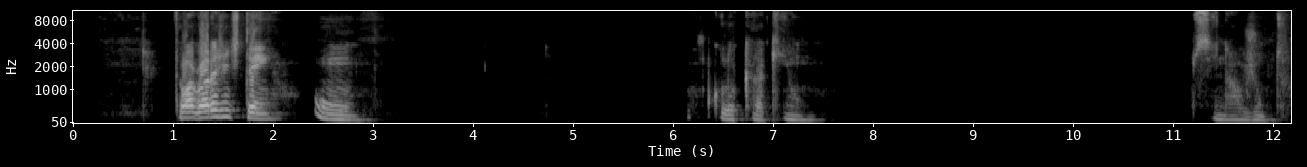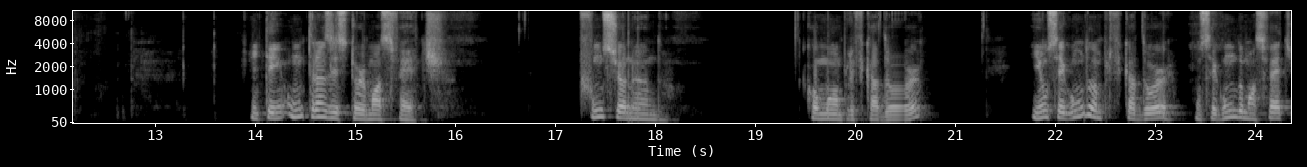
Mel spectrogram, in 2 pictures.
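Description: A man speaks calmly in short phrases with pauses, heard through an online call microphone.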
